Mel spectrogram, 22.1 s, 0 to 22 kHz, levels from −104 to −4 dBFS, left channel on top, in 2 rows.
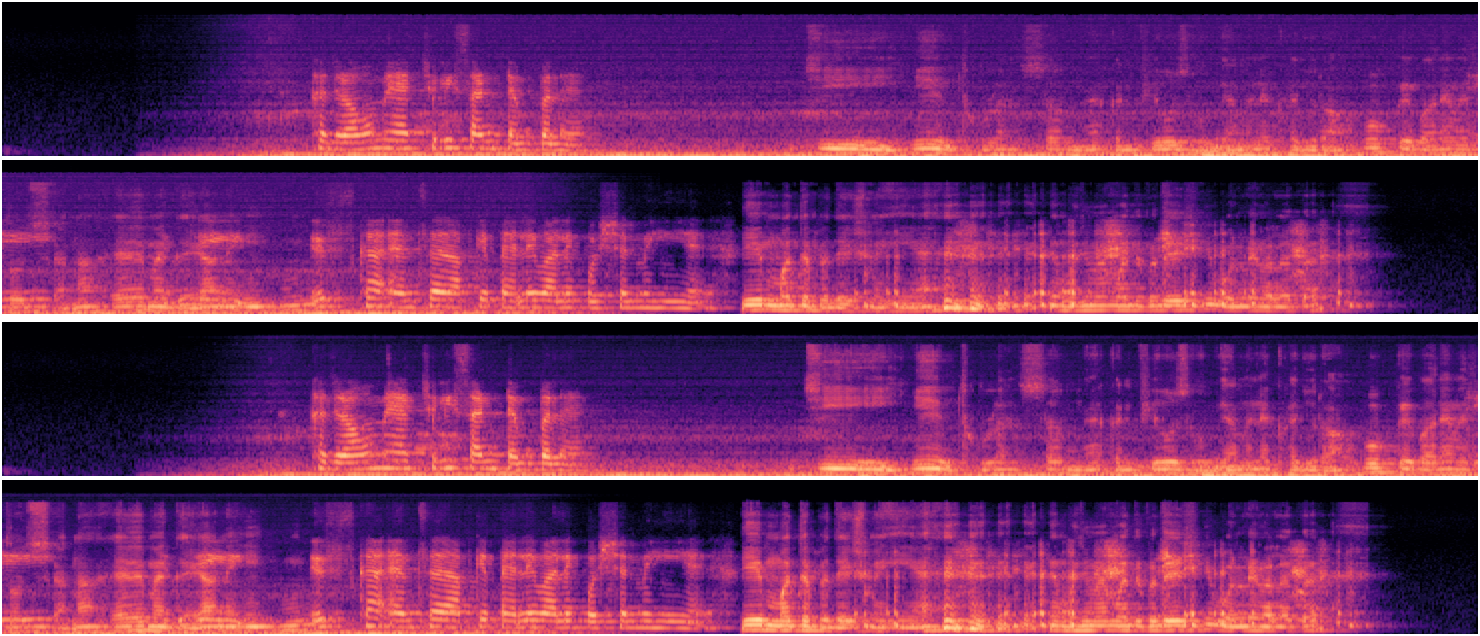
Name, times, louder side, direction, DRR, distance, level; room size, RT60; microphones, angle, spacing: Thunder / Rain, 1.3-15.7, equal, 30° left, 5.2 m, -30 dB
voice 1, 2.3-4.4 11.0-11.5 12.3-12.9 13.4-16.6 17.8-17.9 18.2-18.4 18.8-20.3 20.7-20.9 21.2-21.3, right 1 dB, 40° right, 3 dB, 1.8 m, -27 dB
voice 2, 5.9-13.4 16.6-21.0, right 2 dB, 70° right, 6 dB, 1.1 m, -25 dB
23.5 x 22.0 x 2.4 m, 0.64 s
head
